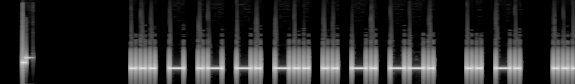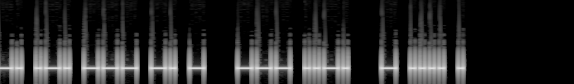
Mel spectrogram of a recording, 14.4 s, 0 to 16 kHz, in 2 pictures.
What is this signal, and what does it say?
Morse code, heard as a keyed tone, about 20 wpm, 700 Hz. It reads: STANDING IN FRONT OF THE
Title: Sets of 5 Words Encore2 20wpm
